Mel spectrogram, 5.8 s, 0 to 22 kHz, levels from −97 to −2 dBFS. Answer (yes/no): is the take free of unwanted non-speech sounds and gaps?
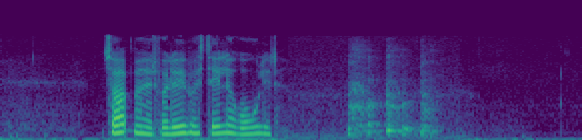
no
